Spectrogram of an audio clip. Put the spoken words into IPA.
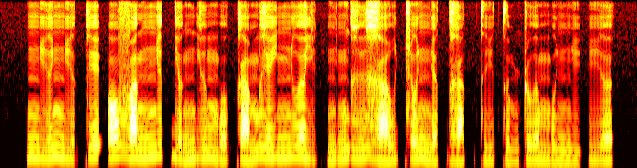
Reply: ɲ i˨˩˦ ə̯ ɲ i˨˩ ə̯ k e˧˥ ʔ ɔ˧˥ v a˧ n ɲ ɨ˦˥ t̚ j ə˨˩˦ ŋ j ɨ˧˥ m o˨˩˦ k a˨˩˦ m ɣ e˧ j ɲ u˧ ə̯ j i˨˩ k̚ ɲ ə˧˥ ŋ ɣ ɨ˧˥ ɣ a˨˩˦ w c ɔ˧˥ ɲ a˨˩ t̚ ɣ a˨˩ t̚ t̪ i˨˩˦ t̪ ə˨˩˨ m ʈ u˧ ə̯ m o˨˩ ɲ i˨˩ ʔ i˧ ə̯

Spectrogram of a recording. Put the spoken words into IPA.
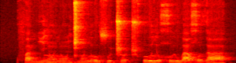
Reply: f a ŋ i l õ l õ d͡ʑ õ l o sʷ ɨ ɖ͡ʐ o ʈ͡ʂʰ o l ɨ χʷ ɨ w a ʁʷ ɨ ð a

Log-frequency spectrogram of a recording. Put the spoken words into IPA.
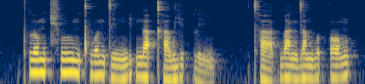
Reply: pʰ l o˥˩ m t͡ɕʰ uː˥˩ m kʰ w o˥˩ n t i˧ n ŋ i˥˩ ʔ n a˥˩ ʔ kʰ a˦˥ w j i˦˥ t̚ p l i˨˩ n | tʰ aː˨˩ k w a˧ ŋ d a˧ m w o˦˥ k̚ ʔ ɔː˦˥ ŋ

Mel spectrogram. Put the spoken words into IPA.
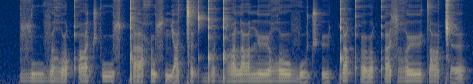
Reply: ɮ uː˦ v ə˦ ʁ u˩ qʼ ɑ˦ t͡ʃʼ uː˥ ɬ ǃ a˨ ħ u˥ ɬ ɲ a˨ ǀ ə˥ t ɡ͡ǃ ʌ˥ ɡ͡ǃ ɑ˥ l ɑ˥ n øː˥ ʁ o˥ v o˩ t͡ʃʼ ø˨ ǃ ə˥ qʼ uː˨ qʼ əː˦ ɬ ʁ øː˥ t ɑ˦ ǁ ɜ˨

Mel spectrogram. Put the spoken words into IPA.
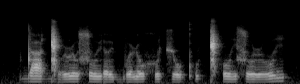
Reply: d a ɡ͡ǁ o ɭ ʊ s ʊ y̯ ɾ ə y̯ b ʊ ɳ o x ʊ t͡ʃ o kʷʼ ə ǁʰ o i̯ s ʊ ɹ ʊ i̯

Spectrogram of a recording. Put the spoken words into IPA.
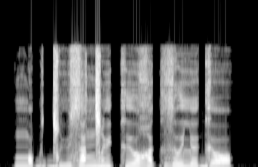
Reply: ŋ ɔ b ʏ ɡ͡ǀ y z a ŋ͡ǀ y kʲ u ʁ ɛ k z ɯ lʲ ɔ ɡʲ ɔ

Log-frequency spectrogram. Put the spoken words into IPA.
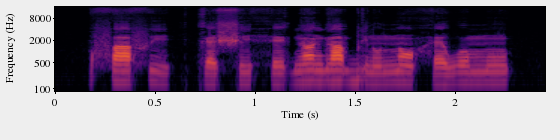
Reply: f a˦ f i˦˨ | k ɛ˧ ʃ i˧ h e˧ ɡ ã˦ ɡ a˦ b i˦˨ ɾ ũ˨˦ n ɔ̃˦˨ h ɛ˧ w o˦ m ũ˦

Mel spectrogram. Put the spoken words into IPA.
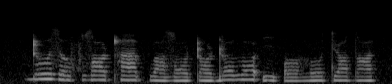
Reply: ɖ ɤ˦ z ɤ˨ xʷ zˤ ɤ˦ ʈʰ a˦ kʷ ɤ˨ zˤ o˨ ʈ ɔ˨ ɖ ʉ˦ ðˤ ʉ˦ ʔ i˨ ʔ ɔ˨ ɦ o˦ t ʉ˦ dˤ ə˦

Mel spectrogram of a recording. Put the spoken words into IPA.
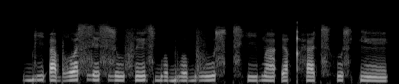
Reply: b i ʔ a b ʁʷ a s z e s z u f ẽ s b o b w o b v u s t͡sʰ i b ã ʔ i qʰ e t͡sʰ u s pʲ ẽ

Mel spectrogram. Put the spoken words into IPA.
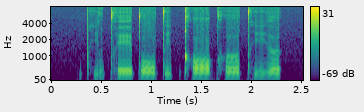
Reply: pʰ i˩ w t̪ʰ eː˧ t̪ oː˧˩ t̪ i˧˥ p̚ kʰ ɔː˧ kʰ ɤː˧˥ t̪ʰ i˩ ə̯

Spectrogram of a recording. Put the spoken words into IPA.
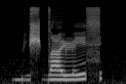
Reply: b i̤ ʃ dˤ e ɭ e s

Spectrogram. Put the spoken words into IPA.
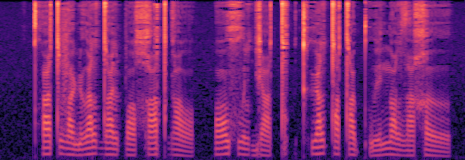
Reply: kʷʰ i tˤ v ɤ ɳ ɤ l dˤ ʉ l p ɔ χ ɔ tˤ ɡ ɔ | ɔ xʷ ɤ l ɡ e tˤ | kʰ ʉ l tˤ ʉ tˤ ɤ kʷʼ e n̪ ɔ l ðˤ i χ ɤ

